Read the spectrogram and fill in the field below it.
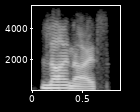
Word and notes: lionize: Indian

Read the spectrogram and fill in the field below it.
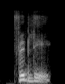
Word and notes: fiddly: Indian

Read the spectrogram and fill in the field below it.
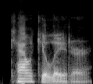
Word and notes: calculator: American English

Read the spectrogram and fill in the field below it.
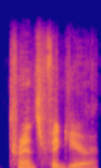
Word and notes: Transfigure: American English

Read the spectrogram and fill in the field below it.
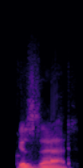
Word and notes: gazette: American English

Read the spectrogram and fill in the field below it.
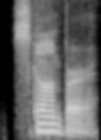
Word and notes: scomber: American English

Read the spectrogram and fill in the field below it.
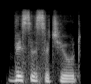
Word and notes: vicissitude: Indian

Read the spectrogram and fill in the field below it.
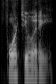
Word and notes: fortuity: American English

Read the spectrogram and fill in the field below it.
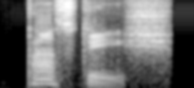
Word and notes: pastiche: British English

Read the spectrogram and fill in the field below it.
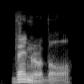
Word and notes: venerable: British English

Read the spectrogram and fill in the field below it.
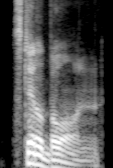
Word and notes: stillborn: British English

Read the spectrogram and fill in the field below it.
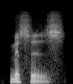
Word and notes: Mrs: American English

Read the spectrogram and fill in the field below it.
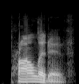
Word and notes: prolative: American English

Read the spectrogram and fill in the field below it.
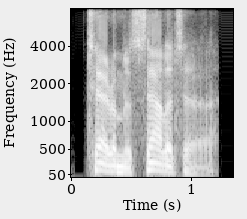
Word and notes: taramasalata: British English

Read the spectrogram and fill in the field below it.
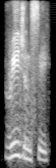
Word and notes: regency: Indian

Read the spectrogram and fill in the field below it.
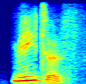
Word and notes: meatus: Indian

